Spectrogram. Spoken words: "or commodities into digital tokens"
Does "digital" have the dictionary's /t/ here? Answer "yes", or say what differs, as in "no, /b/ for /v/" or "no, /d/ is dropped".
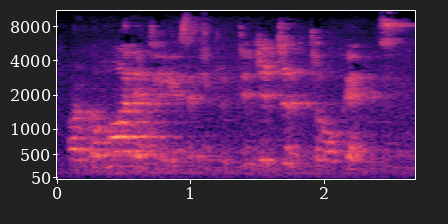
yes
